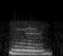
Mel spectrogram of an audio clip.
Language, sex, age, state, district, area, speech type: Kannada, female, 18-30, Karnataka, Chitradurga, rural, conversation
